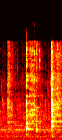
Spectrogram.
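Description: Carrot halwa with ghee-fried cashews and raisins being stirred in a pan, with a few soft scraping strokes over a faint sizzle.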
